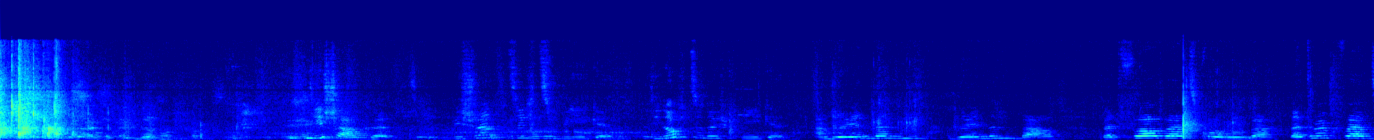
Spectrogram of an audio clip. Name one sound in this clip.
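A young girl recites loudly.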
